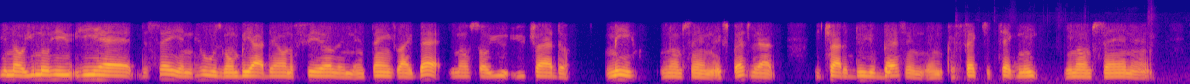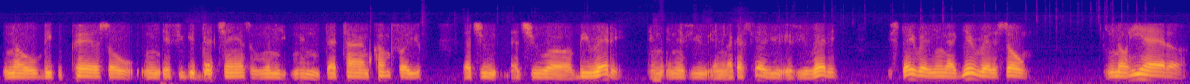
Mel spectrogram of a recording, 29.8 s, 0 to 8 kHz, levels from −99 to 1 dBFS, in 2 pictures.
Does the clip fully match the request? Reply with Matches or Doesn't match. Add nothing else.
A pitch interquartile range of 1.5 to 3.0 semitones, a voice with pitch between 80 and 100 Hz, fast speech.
Matches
